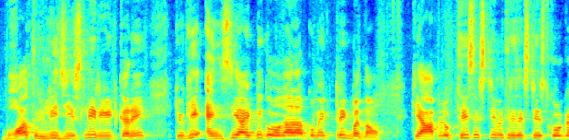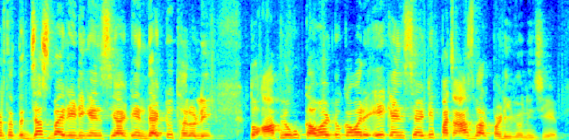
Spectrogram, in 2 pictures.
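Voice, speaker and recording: A male biology teacher with an Indian accent gives an exam-prep lecture in a fairly high voice. He talks in a chatty way, drifts between Hindi and English and keeps asking his students questions. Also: fast talker, a little mellow.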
